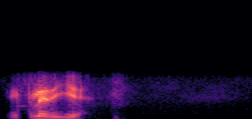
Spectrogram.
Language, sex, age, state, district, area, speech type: Dogri, male, 18-30, Jammu and Kashmir, Udhampur, rural, conversation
